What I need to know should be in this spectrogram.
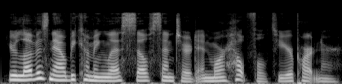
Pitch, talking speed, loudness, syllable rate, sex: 175 Hz, 245 wpm, -17 LUFS, 6.1 syllables/s, female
